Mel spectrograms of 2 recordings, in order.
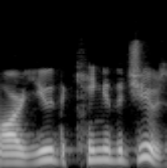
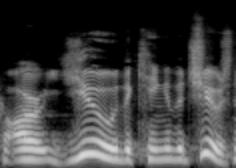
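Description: First: Said in the usual way. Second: Slow and weighty, pressing the word "you"; stress on YOU. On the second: Shown as a demonstration. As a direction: lean hard on "you", slowed down. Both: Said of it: "you" is very emphatic".

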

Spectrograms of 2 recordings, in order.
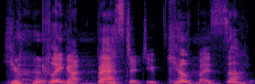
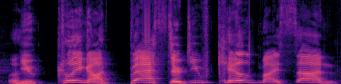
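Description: First: Said in the usual way. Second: Slow, louder, higher anguished roar on Klingon; Kirk rage. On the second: Shown as a demonstration. Kirk raging at the Klingon who killed his son, slow and loud. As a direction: drag out Klingon bastard in fury. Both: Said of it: "Third time for good measure".

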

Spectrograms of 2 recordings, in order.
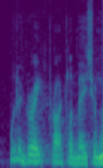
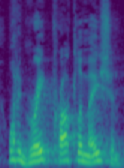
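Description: First: Softer echo. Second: Said in the usual way. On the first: Shown as a demonstration. Repeats praise of the proclamation.

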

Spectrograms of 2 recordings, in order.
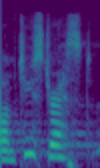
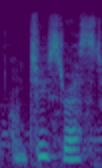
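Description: First: Said in the usual way. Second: Much softer, mumbled repeat of too stressed. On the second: Retold or imitated. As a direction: drop it to a sulky mutter the second time. Retold sulky refusal, repeated.

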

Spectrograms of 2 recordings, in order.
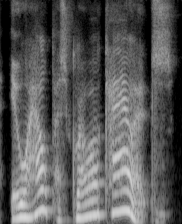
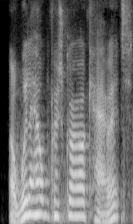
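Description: First: "It will help us grow our carrots" higher, falling at the end; statement tune. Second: Higher, quicker, rising on "carrots"; question tune. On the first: Narrator first reads Lottie's line as a statement, falling tune. Misread as statement, then redone. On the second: Narrator rereads Lottie's line as a question, rising tune. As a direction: lift "carrots" at the end as a question. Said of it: "Lottie asked". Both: Acted.

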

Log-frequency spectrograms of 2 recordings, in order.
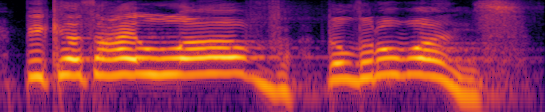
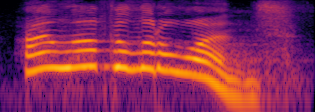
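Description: First: Emphatic declaration. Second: High-pitched doting declaration; gushing affection. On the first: Jesus declaring love, loud take. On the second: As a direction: coo it high with delight. Jesus repeats it, much higher. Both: Acted.

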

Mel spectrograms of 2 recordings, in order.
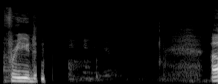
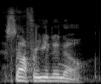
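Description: First: Slow, secretive whisper; hushed whisper. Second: Said in the usual way. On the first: Acted. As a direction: breathe it out slowly like a secret. Repeats Jesus' answer, hushed. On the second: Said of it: "And Jesus says".

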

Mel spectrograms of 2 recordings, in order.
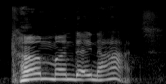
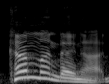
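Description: First: "Come Monday nights" stretched out slow and high; "Come Monday nights" slow, high and pleading; drawn-out plea. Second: Raised, pressing call to come; fired-up plea from the pulpit; urgent invitation. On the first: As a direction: lean hard on every word of "Come Monday nights". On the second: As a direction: push the invite up high. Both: Real, not acted.

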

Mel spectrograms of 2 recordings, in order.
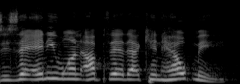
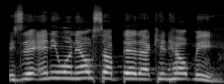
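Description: First: Higher, louder call up from a pit; crying out for help. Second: High, full-volume shout for help; yelling out. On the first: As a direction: call up for anyone who can help. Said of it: "Joe just cries out". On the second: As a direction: yell upward for anybody else at all. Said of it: "and he yells out". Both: Acted.

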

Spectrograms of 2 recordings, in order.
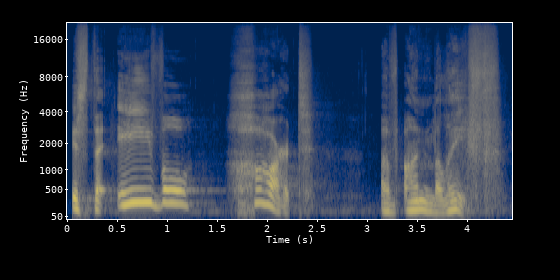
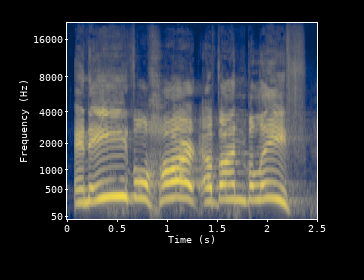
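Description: First: Much softer, slow, sinking low; hushed and grave. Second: Higher and louder, stressing evil; preached aloud. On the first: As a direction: drop to a slow, grave hush. Dramatic, dropped emphasis. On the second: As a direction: proclaim it loudly, hitting evil. Scripture repeated loudly. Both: Acted.

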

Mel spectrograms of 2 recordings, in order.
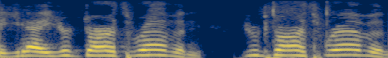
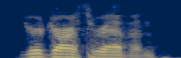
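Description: First: Taunting. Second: Said in the usual way. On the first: Retold or imitated. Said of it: "I would say". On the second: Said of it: "And he goes".

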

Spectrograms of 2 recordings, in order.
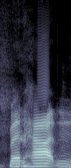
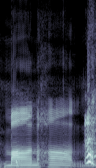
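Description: First: Midwest accent. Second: Deep British lord. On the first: Real, not acted. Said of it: "that's not how I speak". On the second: Retold or imitated. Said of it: "Deep British lord".

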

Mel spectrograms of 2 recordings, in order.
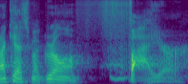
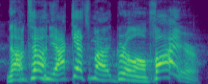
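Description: First: Pause, then a forceful breathy "fire"; stress on FIRE. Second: Loud, high-pitched comic insistence; emphatic shout. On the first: Preacher confessing to church about his grill, stress on "fire". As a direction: hold back, then puff out the word "fire". Emphasizes how badly grill burns. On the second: Preacher insisting to church about his grill, emphatic shout. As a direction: shout it out as an exuberant confession. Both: Real, not acted.

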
